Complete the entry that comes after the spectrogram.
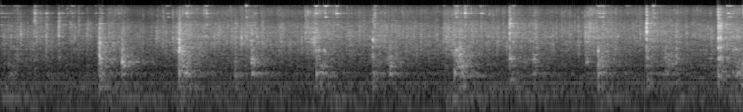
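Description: Fried rice sizzling in a steel wok on a gas stove as it is stirred, with the spatula scraping and clinking against the pan about once a second.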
